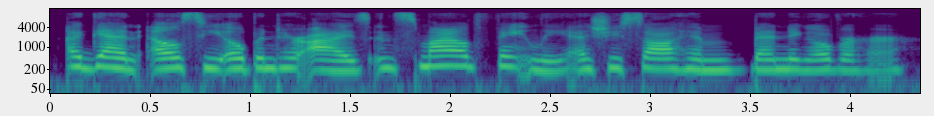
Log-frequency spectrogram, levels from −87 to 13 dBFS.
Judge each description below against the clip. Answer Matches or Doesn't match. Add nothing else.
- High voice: Matches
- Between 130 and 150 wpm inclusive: Doesn't match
